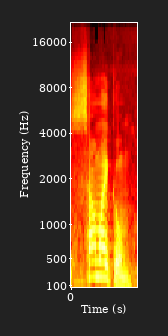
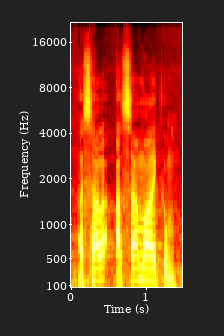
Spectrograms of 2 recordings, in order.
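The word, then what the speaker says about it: السلام عليكم: উচ্চারণ শুদ্ধ করতে গিয়ে আমরা কিভাবে সালাম দেই সালামু আলাইকুম বা সালামু আলাইকুম এই সালাম এটা রাসূল সাল্লাল্লাহু আলাইহি ওয়াসাল্লাম বলছেন এই সালাম দেওয়া এটা হলো অভিশপ্ত সালাম আসসালামু আলাইকুম এটা হলো তোমার উপরে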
